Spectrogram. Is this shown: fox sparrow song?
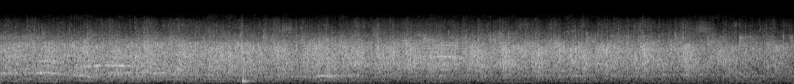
no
